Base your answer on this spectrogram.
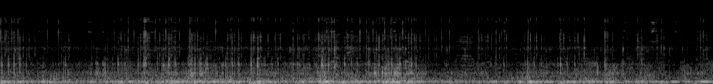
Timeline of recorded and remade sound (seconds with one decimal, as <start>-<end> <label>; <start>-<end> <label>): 0.0-4.7 remade; 4.7-5.6 recorded; 5.6-7.1 remade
